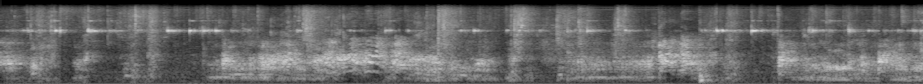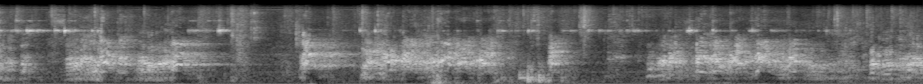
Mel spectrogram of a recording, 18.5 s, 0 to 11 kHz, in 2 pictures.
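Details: Two Labrador Retrievers fighting, recorded 26 December; rough, rapid barks and snarling growls come in dense bursts with short pauses, a steady high whine running underneath throughout.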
